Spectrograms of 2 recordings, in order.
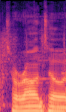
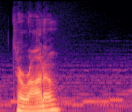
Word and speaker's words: Toronto: Also, apparently Canadians will say Toronto, whereas Americans say Toronto. But apparently it's like a Canadian accent to say Toronto. I'm from Toronto. They can tell you're American as soon as you say Toronto.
